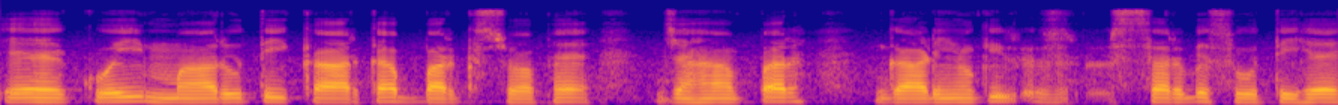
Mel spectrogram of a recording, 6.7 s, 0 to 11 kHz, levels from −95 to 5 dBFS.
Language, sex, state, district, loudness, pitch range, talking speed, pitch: Hindi, male, Uttar Pradesh, Lalitpur, -19 LUFS, 120-130 Hz, 135 wpm, 120 Hz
